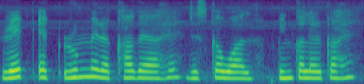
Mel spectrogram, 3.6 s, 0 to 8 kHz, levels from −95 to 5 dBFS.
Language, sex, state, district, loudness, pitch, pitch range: Hindi, female, Assam, Hailakandi, -18 LUFS, 240 Hz, 230-250 Hz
